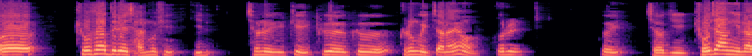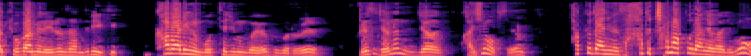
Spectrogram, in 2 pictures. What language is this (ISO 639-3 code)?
kor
